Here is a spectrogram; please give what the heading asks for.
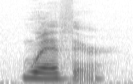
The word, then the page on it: weather: American English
